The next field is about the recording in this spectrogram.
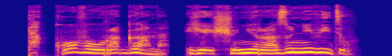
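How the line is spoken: Whisper. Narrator (Russian): прошептал Финн

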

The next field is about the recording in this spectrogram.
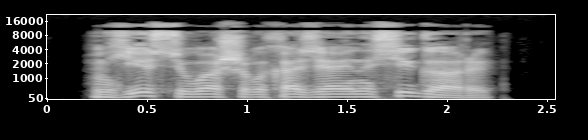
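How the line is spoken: Angry repetition. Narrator (Russian): сердито повторил Томас

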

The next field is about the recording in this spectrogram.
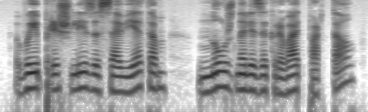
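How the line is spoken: Gentle question, old man. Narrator (Russian): мягко поинтересовался старик

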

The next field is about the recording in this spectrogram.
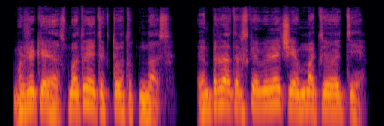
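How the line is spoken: Drunk brute mumbling. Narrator (Russian): промямлил пьяный амбал

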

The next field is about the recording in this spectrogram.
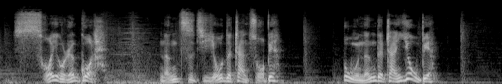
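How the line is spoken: Resolute, teeth gritted. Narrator (Chinese): 江城一咬牙道

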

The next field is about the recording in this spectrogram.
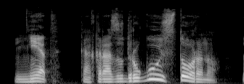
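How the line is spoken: Angry reply to himself. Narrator (Russian): зло ответил он себе же

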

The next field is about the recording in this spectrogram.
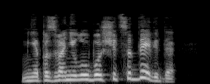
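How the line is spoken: Sharp shout. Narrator (Russian): резко выкрикнула она

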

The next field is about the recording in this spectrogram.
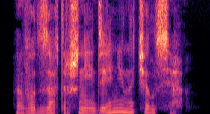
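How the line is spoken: Muttered. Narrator (Russian): пробормотала я

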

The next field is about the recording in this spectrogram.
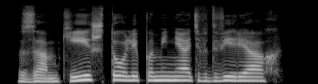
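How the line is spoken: Sighing. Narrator (Russian): Вздохнул Гарри

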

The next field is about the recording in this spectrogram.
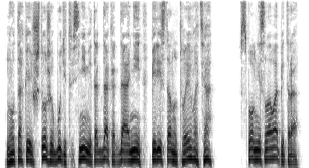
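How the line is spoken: Exclaimed. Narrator (Russian): воскликнул

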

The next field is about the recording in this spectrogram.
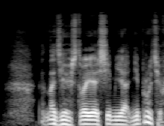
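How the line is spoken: Plain. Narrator (Russian): сказал мокрец

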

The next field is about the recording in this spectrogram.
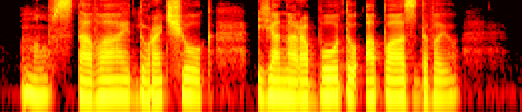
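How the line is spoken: Whisper into ear. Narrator (Russian): она прошептала прямо в ухо

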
